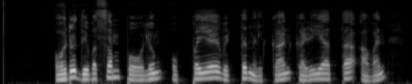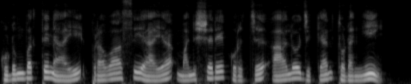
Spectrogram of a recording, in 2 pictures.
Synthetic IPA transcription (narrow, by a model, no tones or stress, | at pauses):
o̞ɾud̪iʋɐsɐmpo̞ːlumupːɐjeʋiʈːɨnilkaːnkɐɻijaːt̪ːɐʔɐʋɐn | kuɽumbɐt̪ːinaːjiprɐʋaːsijaːjɐmɐnuʂjɐɾe̞kːurit͡ɕːɨʔaːlo̞ːt͡ɕikʲːaːnt̪uɽɐŋːi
